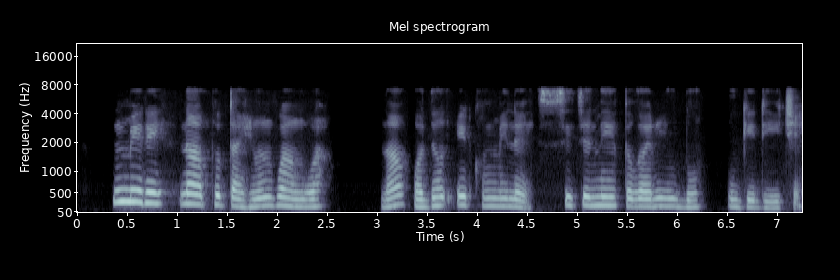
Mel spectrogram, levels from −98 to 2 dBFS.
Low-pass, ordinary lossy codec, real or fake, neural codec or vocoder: 7.2 kHz; none; fake; autoencoder, 22.05 kHz, a latent of 192 numbers a frame, VITS, trained on one speaker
